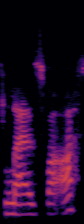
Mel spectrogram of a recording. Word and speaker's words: Lesbos: from the island of lesbos it's just in modern pronunciation it's lesbos and she was an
